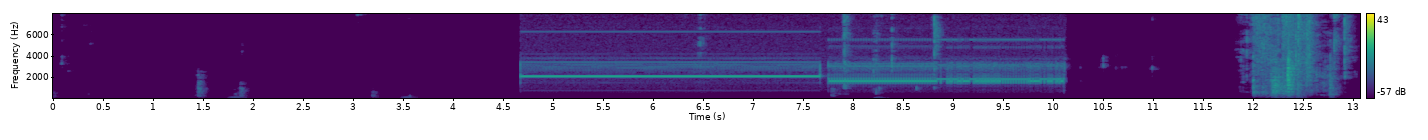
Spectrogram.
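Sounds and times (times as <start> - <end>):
steady electronic tone: 4.7 - 10.1.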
